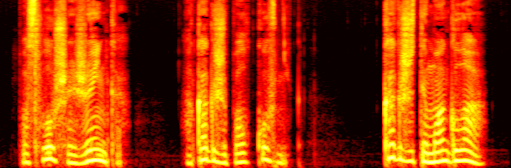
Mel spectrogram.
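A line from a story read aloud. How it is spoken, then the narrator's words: Whispered question. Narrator (Russian): Рита шепотом спросила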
